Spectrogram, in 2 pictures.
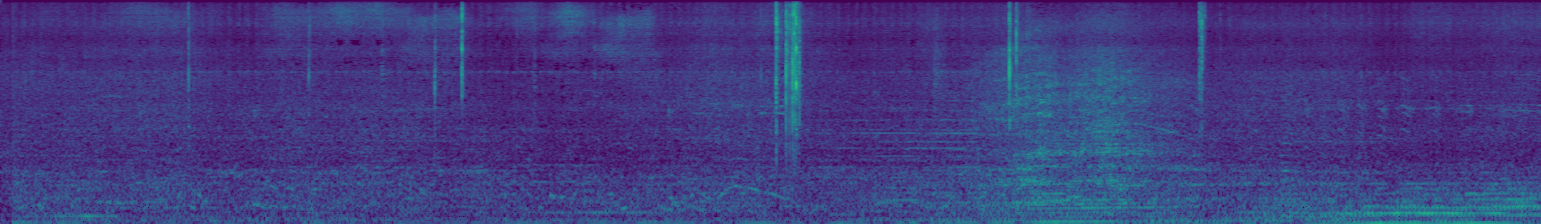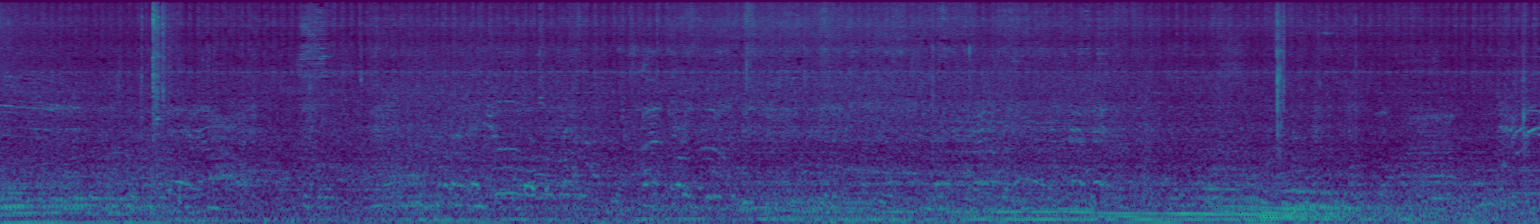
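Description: Background road traffic with indistinct voices: a steady low rumble that swells as a vehicle passes about ten seconds in. A few light clicks of phone parts being handled come through.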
